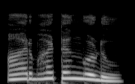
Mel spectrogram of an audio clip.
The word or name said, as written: ಆರ್ಭಟಂಗೊಡು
